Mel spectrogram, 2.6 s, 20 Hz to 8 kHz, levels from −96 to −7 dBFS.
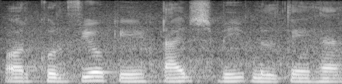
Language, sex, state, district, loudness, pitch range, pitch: Hindi, male, Chhattisgarh, Raipur, -17 LUFS, 120-130 Hz, 125 Hz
